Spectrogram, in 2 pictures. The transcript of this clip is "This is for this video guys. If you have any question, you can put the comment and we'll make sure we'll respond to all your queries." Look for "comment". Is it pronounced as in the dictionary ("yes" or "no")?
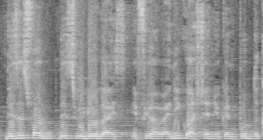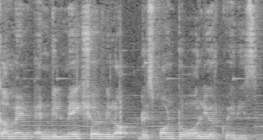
yes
